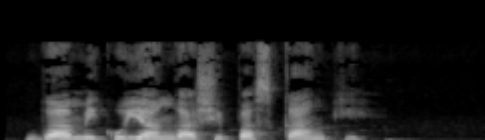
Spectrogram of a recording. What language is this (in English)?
Sihuas Ancash Quechua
